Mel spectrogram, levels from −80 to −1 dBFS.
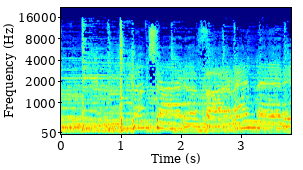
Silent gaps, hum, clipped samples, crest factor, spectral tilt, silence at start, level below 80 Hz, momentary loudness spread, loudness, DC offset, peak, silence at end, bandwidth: none; none; under 0.1%; 18 dB; -4.5 dB/octave; 0 s; -44 dBFS; 2 LU; -20 LUFS; under 0.1%; -2 dBFS; 0 s; 16.5 kHz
